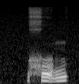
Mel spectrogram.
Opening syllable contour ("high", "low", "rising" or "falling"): low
